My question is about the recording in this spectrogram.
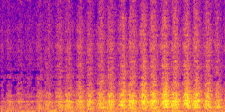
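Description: Black ballpoint pen scratching across paper in rapid, even back-and-forth hatching strokes, growing louder after about half a second.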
